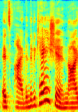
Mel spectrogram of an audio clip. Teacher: The stress goes on the syllable CA. A is the vowel that has the stress, so it has to be identification.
